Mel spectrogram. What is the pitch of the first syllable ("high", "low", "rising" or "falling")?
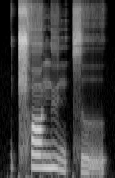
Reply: high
